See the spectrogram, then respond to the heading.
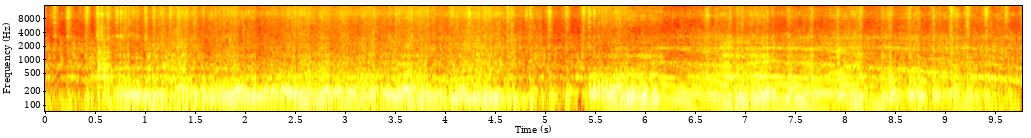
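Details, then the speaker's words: Tohatsu M5B 5hp two-stroke outboard after a new water pump impeller was fitted; steady buzz with a few throttle blips, picking up cleanly and running evenly, healthy. "Let's fire it up, see if it runs okay."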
